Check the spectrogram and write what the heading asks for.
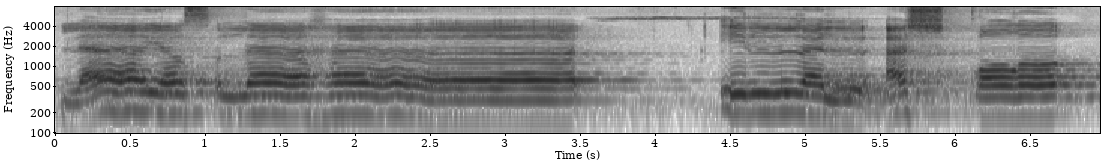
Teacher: تَلَظَّى لَا يَصْلَاهَا إِلَّا الْأَشْقَى، صاد کی آواز سخت ہوگی، يَصْلَاهَا، ہا کی آواز باریک ہوگی اور کھینچیں گا، مد ہے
